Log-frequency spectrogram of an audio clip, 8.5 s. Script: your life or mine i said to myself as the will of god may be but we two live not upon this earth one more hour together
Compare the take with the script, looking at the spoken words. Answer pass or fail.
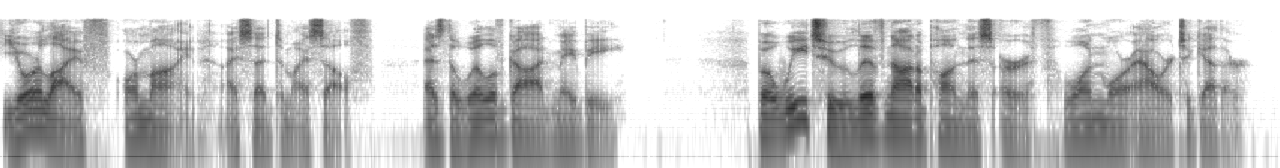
pass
